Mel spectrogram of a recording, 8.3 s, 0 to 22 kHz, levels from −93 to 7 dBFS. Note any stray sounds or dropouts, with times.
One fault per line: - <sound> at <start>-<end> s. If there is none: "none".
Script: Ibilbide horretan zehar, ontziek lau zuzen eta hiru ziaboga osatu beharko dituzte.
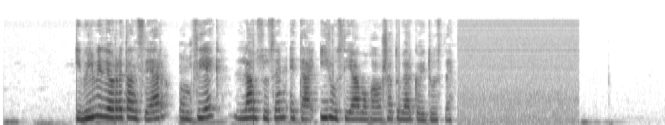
none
